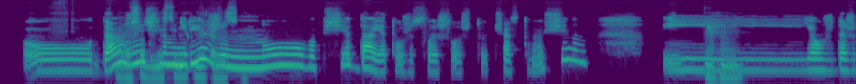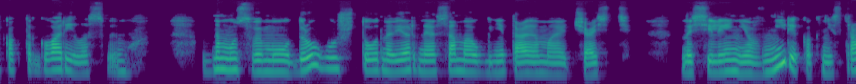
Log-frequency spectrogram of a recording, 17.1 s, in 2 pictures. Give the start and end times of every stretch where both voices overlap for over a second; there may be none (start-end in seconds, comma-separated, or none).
1.1-2.5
